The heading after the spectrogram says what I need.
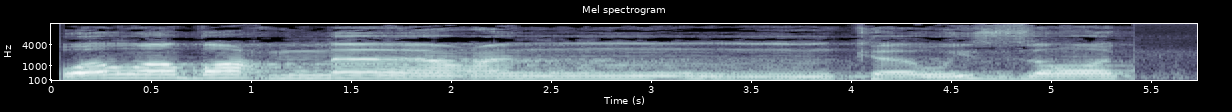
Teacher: Nun mati bertemu dengan huruf ikhfa hakiki iaitu huruf kaf. Jadi nun mati tu kita baca dengan dengung dengan kadar 2 harakat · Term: ihfa hakiki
